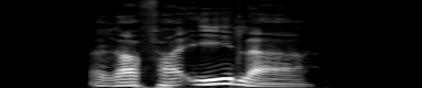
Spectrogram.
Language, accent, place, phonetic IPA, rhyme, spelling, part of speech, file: German, Germany, Berlin, [ˌʁafaˈeːla], -eːla, Raphaela, proper noun, De-Raphaela.ogg
- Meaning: a female given name, masculine equivalent Raphael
